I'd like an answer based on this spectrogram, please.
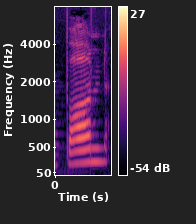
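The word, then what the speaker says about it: Bán: For anybody who's new, my cat's names are Bon and Bjug. That's how they're pronounced. And Bon means white in Irish and Bjug means small.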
